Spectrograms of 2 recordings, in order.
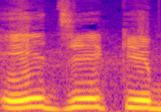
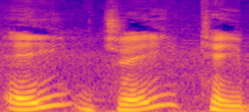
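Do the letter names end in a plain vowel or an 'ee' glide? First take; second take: plain vowel; ee glide. First: Each letter name ends in a plain 'e' vowel. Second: Each letter name ends with an 'ee' glide. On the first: The speaker calls it wrong. "এটা কিন্তু এ জে কে বলবেন না" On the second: The speaker calls it right. "বলবেন এই জেই খেই"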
